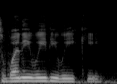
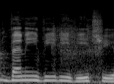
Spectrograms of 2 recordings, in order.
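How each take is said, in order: First: Each word begins with a w sound. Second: Each word begins with a v sound. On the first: The speaker calls it right. "it's Weni Weedy Wiki" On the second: The speaker calls it wrong. "it's not Veni Vidi Vici"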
